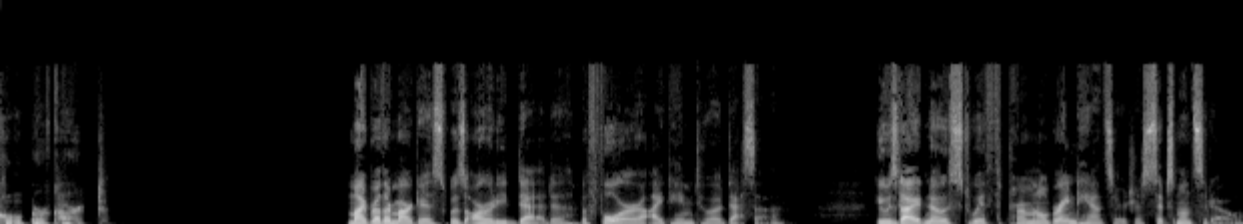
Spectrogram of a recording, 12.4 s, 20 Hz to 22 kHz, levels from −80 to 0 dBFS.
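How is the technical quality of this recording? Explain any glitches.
The recording has audible network glitches from lost packets in a voice call. Two kinds occur.

Short concealed packet loss happens at 0.81 to 0.85 s, again straight after at 0.85 to 0.89 s, and at 7.35 to 7.40 s, just after "I came to". About 20 ms went missing in each of the first two spots, and about 40 ms in the third. The receiver covered each hole by extending the preceding sound. Then it blended back. You hear a brief smear or wobble.

A lost packet rebuilt from error correction appears at 5.93 to 6.03 s, at 7.39 to 7.40 s within the "I came to" glitch, and at 10.45 to 10.75 s after "was diagnosed with terminal". The rebuilt stretches total about 60 ms, 20 ms and 160 ms. The spacing points to several separate lost packets. Each was replaced by the low-bitrate backup copy carried in the next packet. So there is no gap. 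Those moments sound rougher and noisier.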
